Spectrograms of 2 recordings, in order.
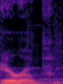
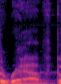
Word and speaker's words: Arab: Also, Chelsea, just so you are aware, the word is pronounced Arab, not Arab, but I don't want you to go back and fix that, because that's great.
